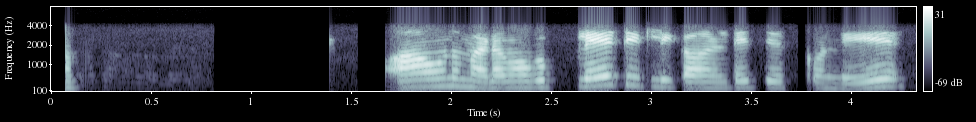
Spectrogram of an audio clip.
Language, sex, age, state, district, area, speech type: Telugu, female, 18-30, Andhra Pradesh, Sri Balaji, rural, conversation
